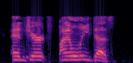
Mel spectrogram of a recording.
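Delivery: ordinary delivery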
